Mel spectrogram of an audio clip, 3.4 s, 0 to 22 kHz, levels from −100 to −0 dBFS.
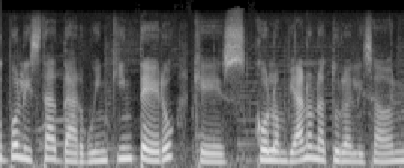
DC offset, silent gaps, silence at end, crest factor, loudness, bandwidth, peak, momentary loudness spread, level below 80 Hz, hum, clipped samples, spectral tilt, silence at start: under 0.1%; none; 0 s; 16 dB; -19 LUFS; 16 kHz; -2 dBFS; 6 LU; -46 dBFS; none; under 0.1%; -5.5 dB/octave; 0 s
